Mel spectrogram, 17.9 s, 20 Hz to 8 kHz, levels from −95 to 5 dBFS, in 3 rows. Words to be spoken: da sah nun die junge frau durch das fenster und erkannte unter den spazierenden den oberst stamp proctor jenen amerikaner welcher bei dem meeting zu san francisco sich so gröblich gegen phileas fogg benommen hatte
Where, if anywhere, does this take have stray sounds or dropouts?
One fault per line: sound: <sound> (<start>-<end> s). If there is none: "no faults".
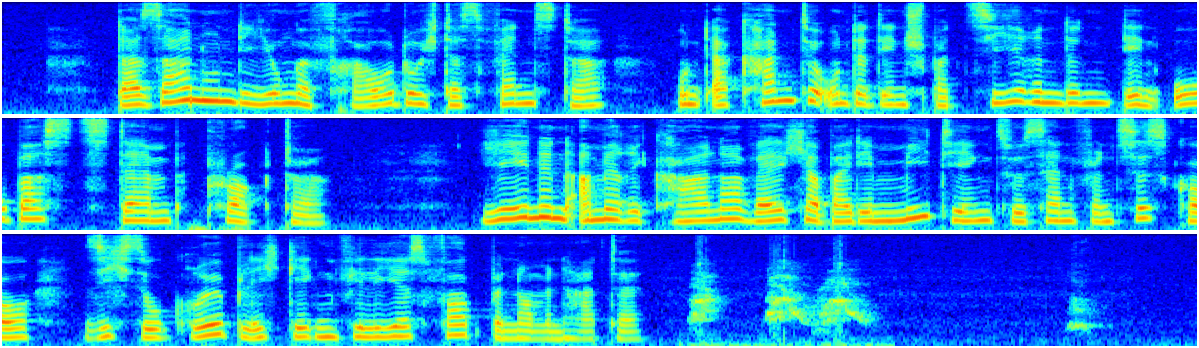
sound: bark (15.3-16.4 s)
sound: bark (17.3-17.5 s)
